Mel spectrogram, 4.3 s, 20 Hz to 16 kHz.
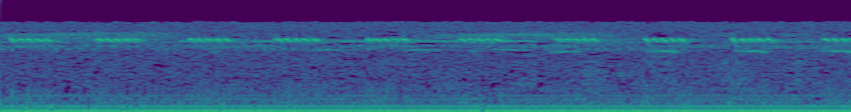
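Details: Cricket at night in the wilderness of eastern Botswana, 02:30 on 21 May 16, giving high chirps about three per second, slightly uneven, with a low steady hum underneath.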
